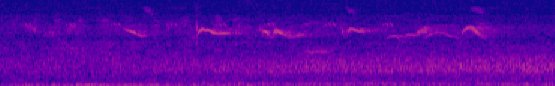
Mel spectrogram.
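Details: Summer Tanager singing short, burry, robin-like whistled phrases in quick succession over a low rumble, with a Scarlet Tanager farther off; early morning, end of May, Nelson County, central Virginia.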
